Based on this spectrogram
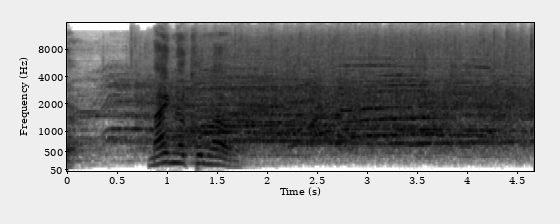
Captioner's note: audience applauding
